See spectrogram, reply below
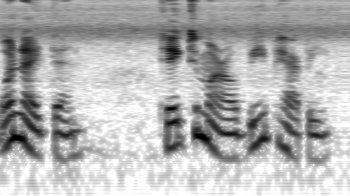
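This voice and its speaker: A woman's voice: low-pitched, lively intonation, normal speed, mellow, husky, exaggerated voice, low-quality recording. A woman voicing a serious young boy mastermind in a storybook, anxious beneath clipped, formal speech. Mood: restrained. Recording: faint background noise.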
